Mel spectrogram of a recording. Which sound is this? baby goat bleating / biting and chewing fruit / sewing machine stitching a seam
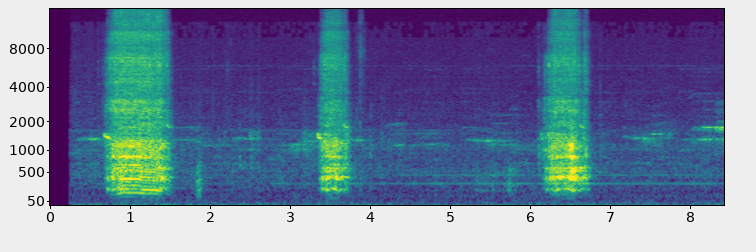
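sewing machine stitching a seam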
